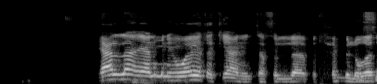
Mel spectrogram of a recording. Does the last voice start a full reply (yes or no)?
yes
